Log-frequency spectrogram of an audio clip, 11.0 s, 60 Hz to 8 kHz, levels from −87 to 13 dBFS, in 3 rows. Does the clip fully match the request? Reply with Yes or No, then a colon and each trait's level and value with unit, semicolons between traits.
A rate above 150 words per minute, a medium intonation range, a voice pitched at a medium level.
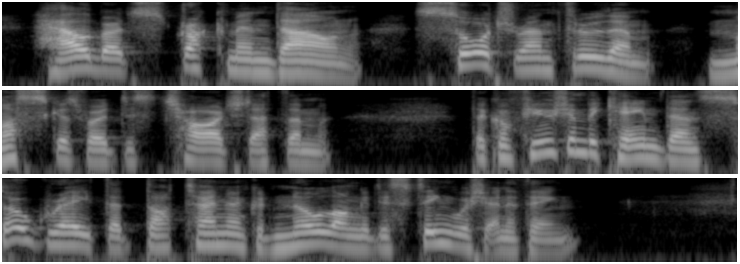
No: average, 140 wpm; average, 4.3 semitones; medium, 145 Hz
